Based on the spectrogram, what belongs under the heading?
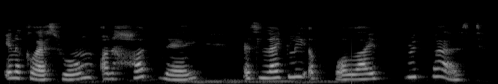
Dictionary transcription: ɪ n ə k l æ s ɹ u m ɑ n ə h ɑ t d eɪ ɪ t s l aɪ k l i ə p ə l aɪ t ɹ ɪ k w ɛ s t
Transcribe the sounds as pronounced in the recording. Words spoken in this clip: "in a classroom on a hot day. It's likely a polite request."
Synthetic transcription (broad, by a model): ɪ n ə k l æ s ɹ u m ɑ n h ɑ t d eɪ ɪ t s l aɪ k l i ə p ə l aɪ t ɹ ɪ k w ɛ s t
